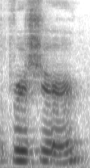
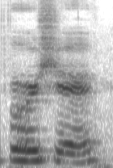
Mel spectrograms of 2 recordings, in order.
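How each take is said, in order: Both takes have the same delivery.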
